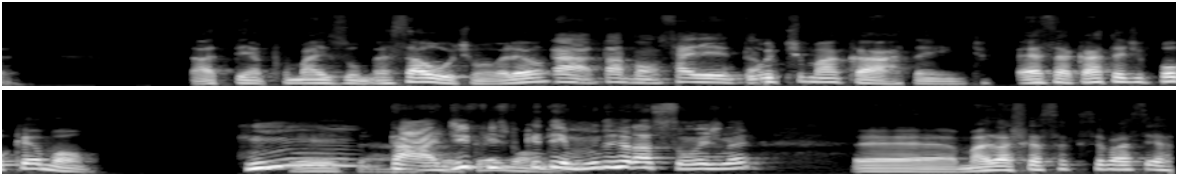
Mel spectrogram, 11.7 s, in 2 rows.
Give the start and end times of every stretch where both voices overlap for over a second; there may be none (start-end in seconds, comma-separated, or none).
7.3-8.7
